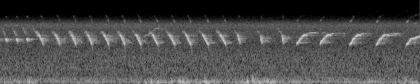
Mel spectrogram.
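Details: Evenly repeated high descending notes from a canary, roughly four a second, turning into rising upslurred phrases near the end; water from a waterfall and dam rumbles beneath this masteran training song.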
